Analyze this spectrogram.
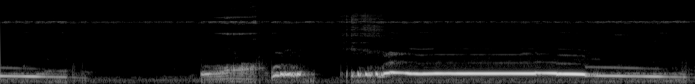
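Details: Contest-winning puter (Barbary dove) cooing in the 'melung' style with a thick ending: low gliding coo notes, short broken bursts, then a long steady tone held about two seconds before sliding down, over a faint constant high whine.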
